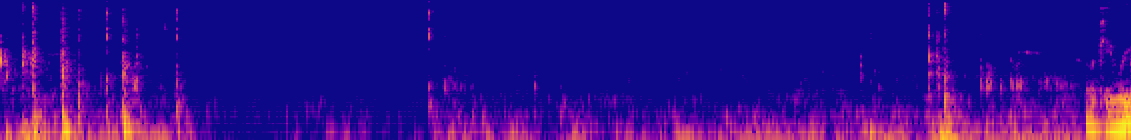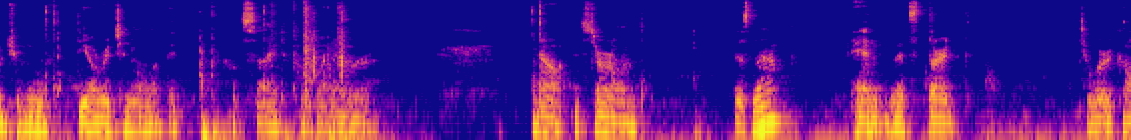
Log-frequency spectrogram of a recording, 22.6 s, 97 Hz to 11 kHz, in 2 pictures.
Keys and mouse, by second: 0.4 ctrl+s, 0.7 shift+middle click, 1.7-4.3 middle drag, 9.3 KP_7, 13.3 g, 14.7 ctrl+s.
